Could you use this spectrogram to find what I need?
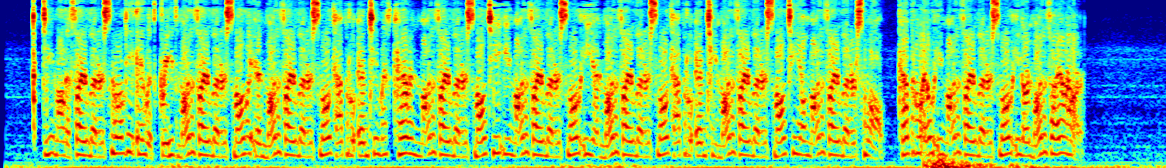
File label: voiceover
